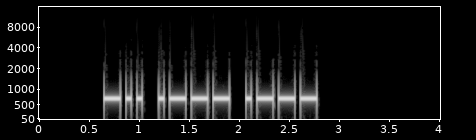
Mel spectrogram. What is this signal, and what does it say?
Morse code, heard as a keyed tone, about 22 wpm, 700 Hz. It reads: DJJ
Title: Three Challenging Letter-Number Combinations 22wpm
